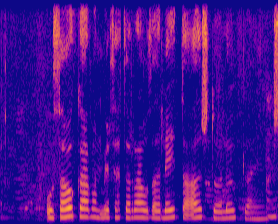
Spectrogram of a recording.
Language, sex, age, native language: Icelandic, female, 18-19, Icelandic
